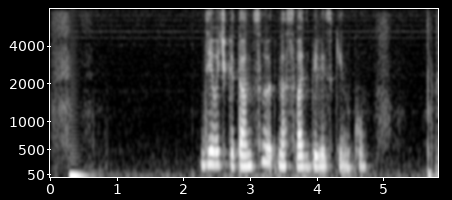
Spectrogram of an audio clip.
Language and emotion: Russian, positive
